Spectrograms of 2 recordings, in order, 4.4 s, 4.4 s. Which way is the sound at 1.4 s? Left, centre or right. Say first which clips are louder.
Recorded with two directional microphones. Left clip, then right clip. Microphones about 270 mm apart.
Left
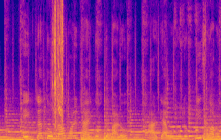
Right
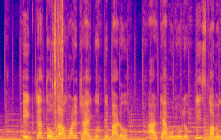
Right 11 dB; right.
